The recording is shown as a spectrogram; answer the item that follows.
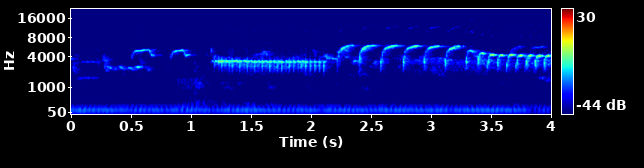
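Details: Canary singing, played to stimulate canaries: a few swooping chirps, a steady held whistle, then repeated arched notes that quicken into a rapid, even trill, with a constant low hum.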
